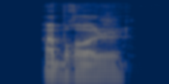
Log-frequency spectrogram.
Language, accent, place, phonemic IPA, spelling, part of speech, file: French, France, Lyon, /a.bʁɔʒ/, abroges, verb, LL-Q150 (fra)-abroges.wav
- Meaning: second-person singular present indicative/subjunctive of abroger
